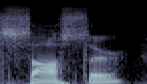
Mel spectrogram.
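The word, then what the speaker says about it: Saucier: So it's spelled saucer, but it's Saucer, Mississippi.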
